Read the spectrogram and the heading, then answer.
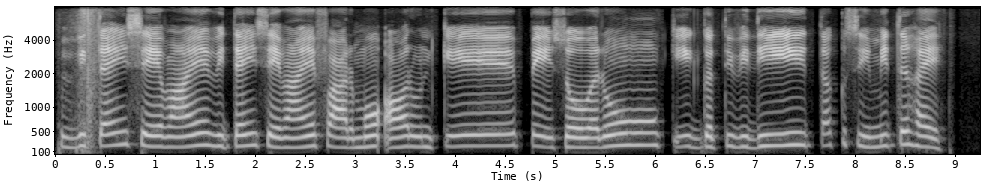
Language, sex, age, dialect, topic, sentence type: Hindi, female, 18-24, Kanauji Braj Bhasha, banking, statement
